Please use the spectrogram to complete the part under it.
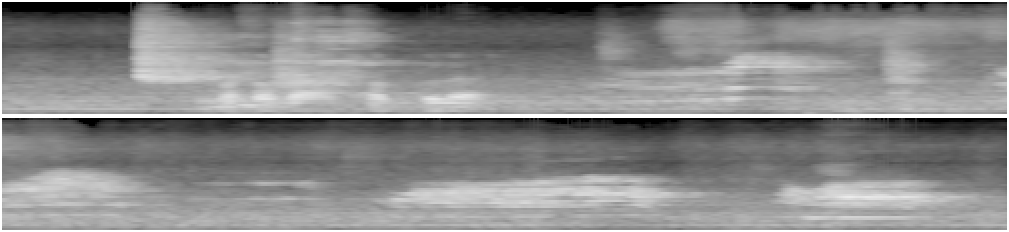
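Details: Kitten looking for its mother gives several drawn meows, rising and falling, spaced a second or two apart, mixed with a person talking softly in Bengali near the start.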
